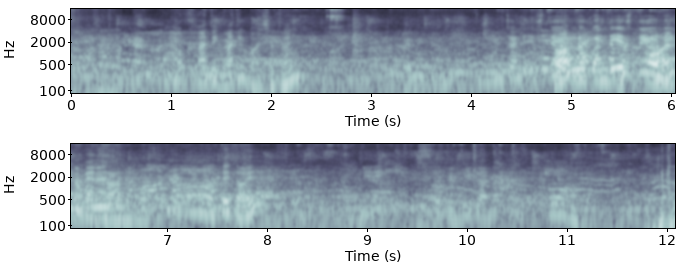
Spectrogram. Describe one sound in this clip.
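Several young women chatter and laugh nearby.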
